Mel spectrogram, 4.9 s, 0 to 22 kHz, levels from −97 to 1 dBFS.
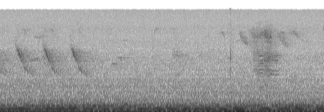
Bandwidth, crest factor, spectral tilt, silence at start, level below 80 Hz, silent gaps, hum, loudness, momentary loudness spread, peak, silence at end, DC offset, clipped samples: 16 kHz; 14 dB; -4.5 dB/octave; 0 s; -28 dBFS; none; none; -29 LUFS; 2 LU; -12 dBFS; 0 s; 4%; under 0.1%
